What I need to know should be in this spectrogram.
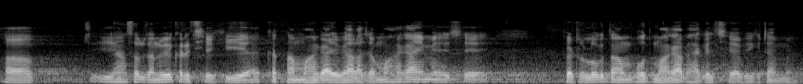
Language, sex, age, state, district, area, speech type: Maithili, male, 30-45, Bihar, Purnia, rural, spontaneous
